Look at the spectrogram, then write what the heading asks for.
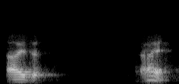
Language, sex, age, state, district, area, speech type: Kannada, male, 60+, Karnataka, Chamarajanagar, rural, conversation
